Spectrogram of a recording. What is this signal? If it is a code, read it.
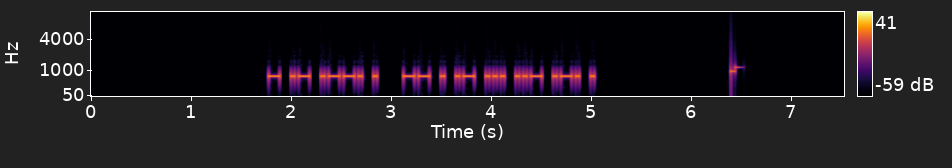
Morse code, heard as a keyed tone, about 30 wpm, 700 Hz. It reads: TAPE MEASURE
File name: Easy Words - Speed-Racing with Hints - 25wpm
